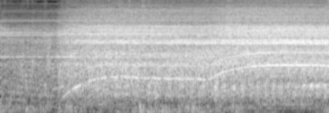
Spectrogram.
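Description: Cordless drill motor spinning up with a rising whine, its pitch stepping higher about two and a half seconds in and then holding steady.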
